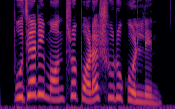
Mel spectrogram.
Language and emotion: Bengali, neutral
